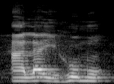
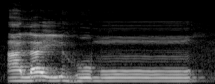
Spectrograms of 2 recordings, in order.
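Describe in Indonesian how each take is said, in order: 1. Vokal akhir dibaca pendek. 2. Vokal akhir dibaca panjang. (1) "Tanpa waw berarti alaihumu" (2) "dengan waw ba'da dhammah"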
